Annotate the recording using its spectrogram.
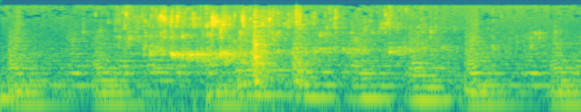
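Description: Tea poured from a glass pitcher into drinking glasses, a splashing pour starting about a second in, over background music.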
